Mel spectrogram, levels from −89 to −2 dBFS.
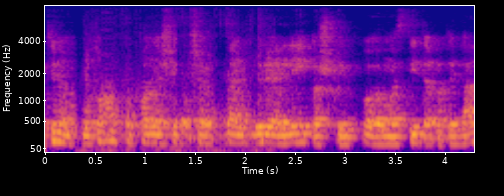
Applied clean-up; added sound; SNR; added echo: neural separator model SepFormer DNS4.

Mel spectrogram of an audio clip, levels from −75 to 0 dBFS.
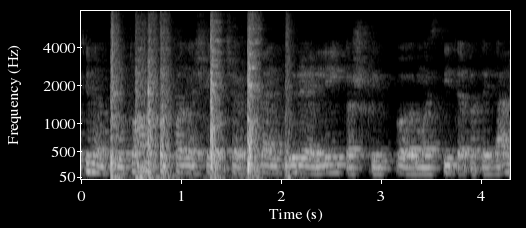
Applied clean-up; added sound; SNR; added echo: none; Train; -2 dB; reverberation time 0.6 s.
